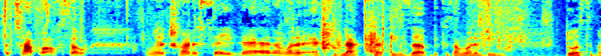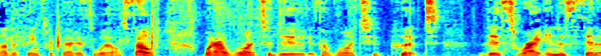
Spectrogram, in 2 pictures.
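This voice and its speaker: A woman with a cold talks through a card-making tutorial in a low, gravelly voice. She sounds a bit nasal and rambles in a chatty, self-deprecating way. Faint noise sits behind her. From Texas, USA. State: has a cold. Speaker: craft video host.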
